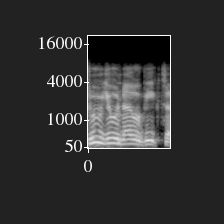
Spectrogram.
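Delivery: poorly done, put-on French accent. Quoting a mother talking to her child, in a kind of French accent. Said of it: "in a kind of French accent".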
